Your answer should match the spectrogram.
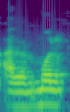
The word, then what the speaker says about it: Al-Mulk: yaitu surah almulk ini jangan sampai salah bacanya karena banyak orang yang baca surah almulk akhirnya semuanya hafalan itu jadi surah almulk Kenapa karena Mulk itu bahasa Jawa itu kan jadi Mulak lancar-lancar Mul Jadi almulk bukan almul beda ya ini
